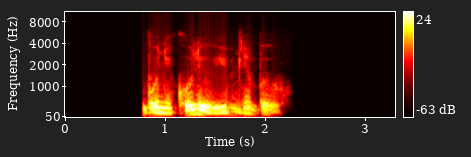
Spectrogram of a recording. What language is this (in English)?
Belarusian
